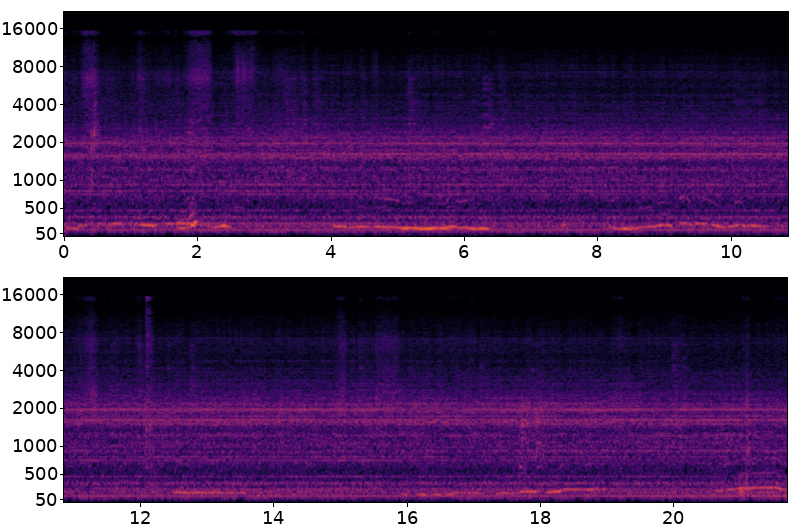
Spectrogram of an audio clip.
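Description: A steady machine hum holding several fixed tones, with low, muffled voices rising and falling faintly underneath it.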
